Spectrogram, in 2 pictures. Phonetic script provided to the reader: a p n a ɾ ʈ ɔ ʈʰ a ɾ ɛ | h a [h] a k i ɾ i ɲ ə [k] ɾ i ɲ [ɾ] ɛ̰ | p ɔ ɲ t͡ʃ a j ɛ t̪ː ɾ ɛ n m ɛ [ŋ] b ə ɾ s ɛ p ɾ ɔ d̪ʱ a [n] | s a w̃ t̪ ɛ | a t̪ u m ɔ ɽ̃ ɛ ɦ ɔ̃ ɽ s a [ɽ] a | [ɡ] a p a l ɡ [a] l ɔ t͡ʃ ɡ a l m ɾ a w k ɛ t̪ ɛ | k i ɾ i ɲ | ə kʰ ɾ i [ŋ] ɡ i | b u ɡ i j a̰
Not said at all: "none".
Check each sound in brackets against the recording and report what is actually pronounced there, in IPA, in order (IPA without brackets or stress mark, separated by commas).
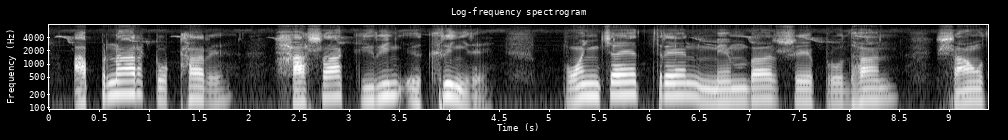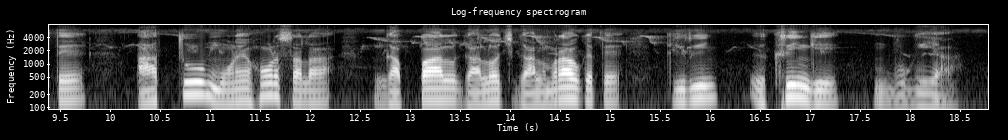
s, kʰ, ɾ, m, n, l, ɡ, a, ɲ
